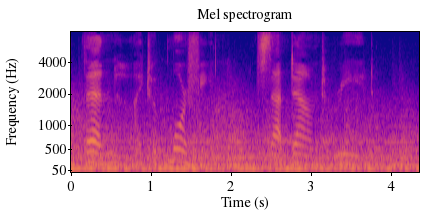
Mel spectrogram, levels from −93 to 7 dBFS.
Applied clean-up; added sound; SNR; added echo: none; Drum; -5 dB; none.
